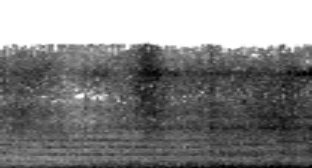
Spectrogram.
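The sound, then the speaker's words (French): Historic panoramic train running on rails, a steady loud rumbling drone with sustained squealing, humming tones from the wheels, growing slightly louder throughout. “mais Jérôme Constantin pour me retrouver, m'accueillir, vous faire un petit tour à bord d'un train historique.”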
